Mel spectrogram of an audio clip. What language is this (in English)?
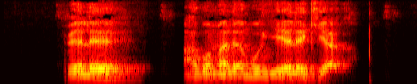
Taita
